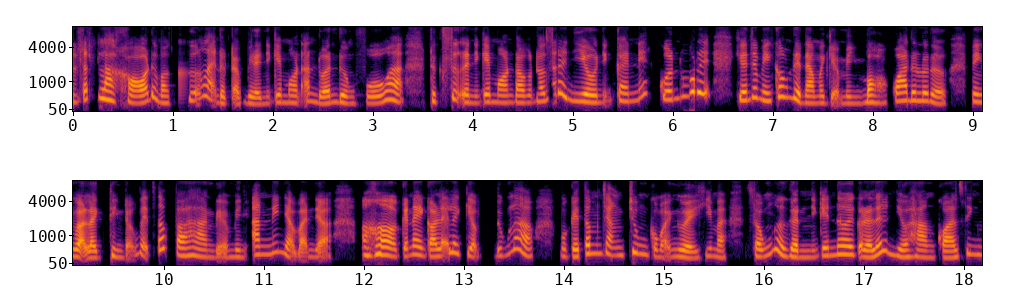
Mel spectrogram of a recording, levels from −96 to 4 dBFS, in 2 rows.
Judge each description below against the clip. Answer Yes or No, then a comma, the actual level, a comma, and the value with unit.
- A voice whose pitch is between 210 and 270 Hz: Yes, high, 225 Hz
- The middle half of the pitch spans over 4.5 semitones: Yes, average, 4.9 semitones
